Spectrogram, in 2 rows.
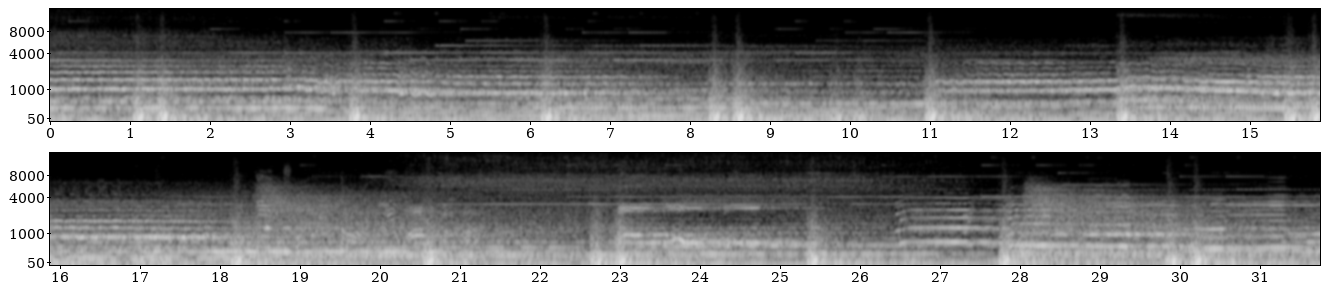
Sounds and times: Sad music: 0.0 - 31.7.

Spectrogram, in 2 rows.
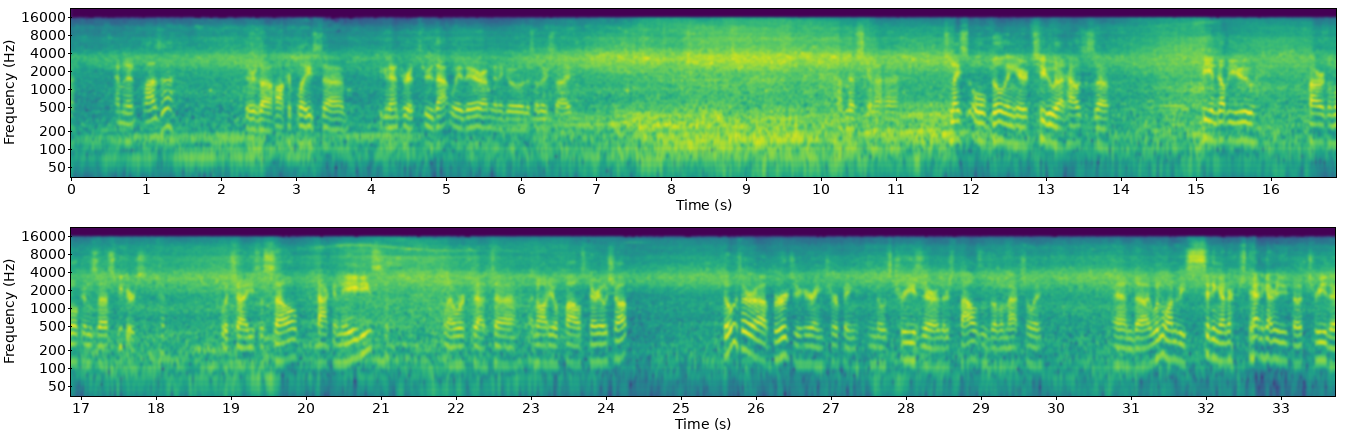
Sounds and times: Speech: 0.0 - 1.4, 2.3 - 6.7, 10.2 - 13.9, 15.0 - 15.8, 16.5 - 18.2, 18.9 - 21.1, 21.8 - 24.3, 25.6 - 29.8, 30.8 - 33.7.

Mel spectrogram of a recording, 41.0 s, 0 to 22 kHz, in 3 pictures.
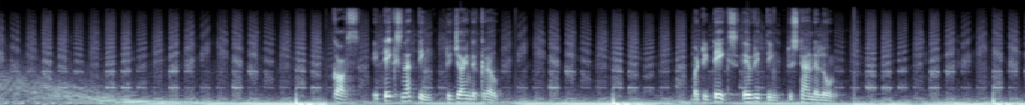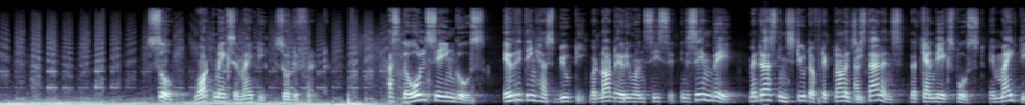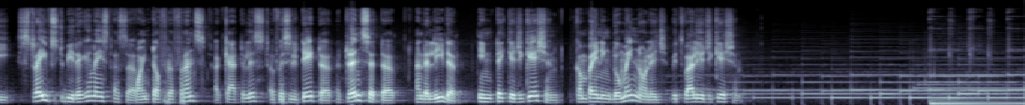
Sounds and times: Speech: 4.4 - 6.7, 9.2 - 11.2, 15.6 - 18.0, 18.8 - 37.2.

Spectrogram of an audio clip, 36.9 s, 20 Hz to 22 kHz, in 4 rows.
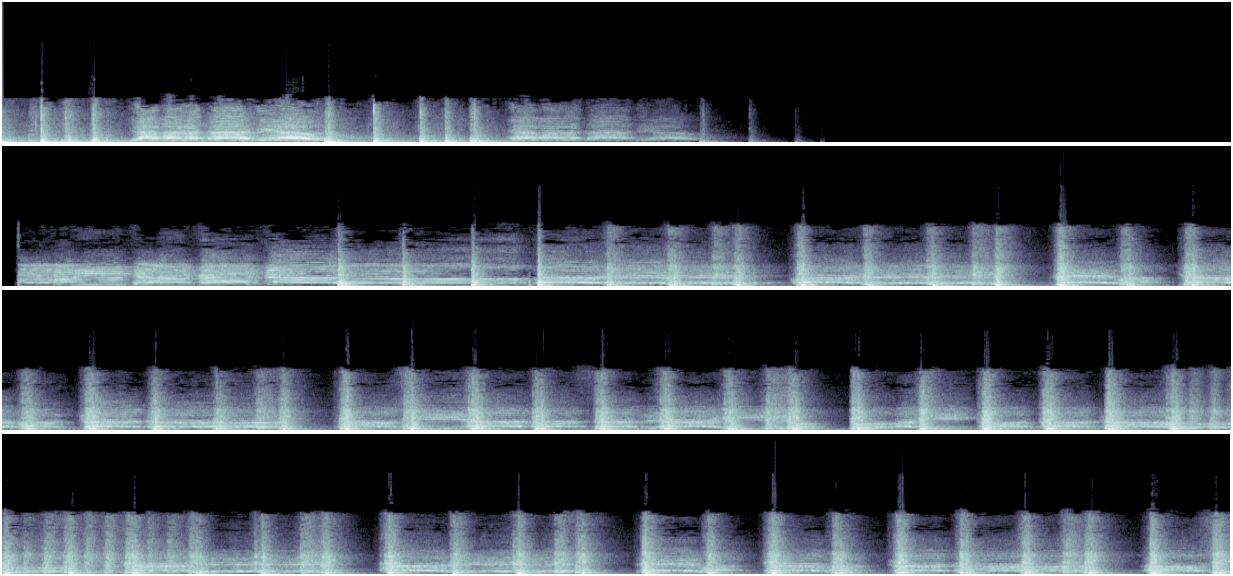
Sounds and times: Chant: 9.3 - 36.8.

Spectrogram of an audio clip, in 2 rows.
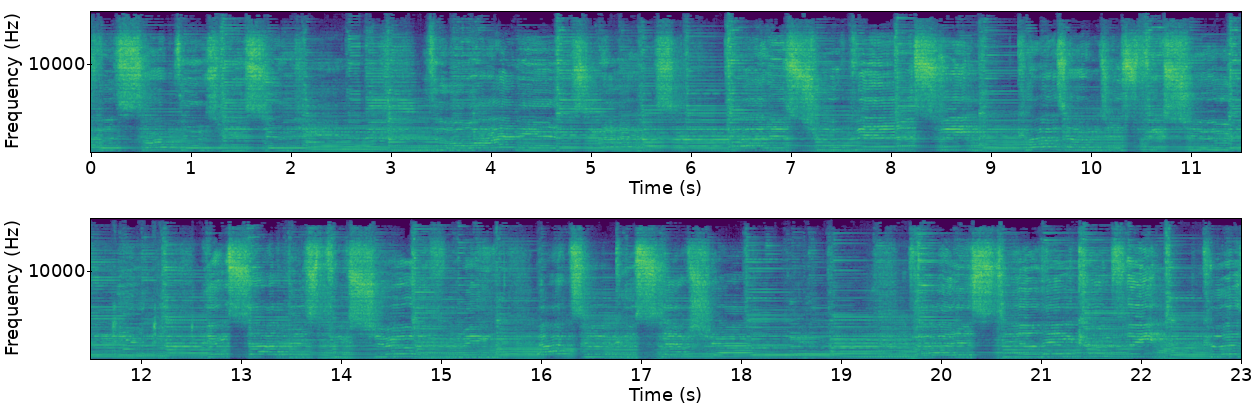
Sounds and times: Male singing: 0.0 - 23.0
Music: 0.0 - 23.0.

